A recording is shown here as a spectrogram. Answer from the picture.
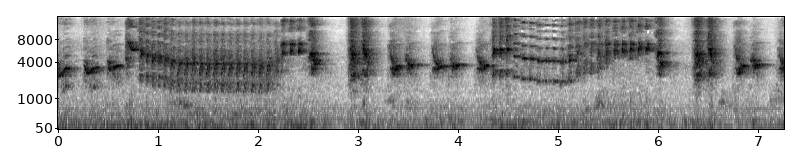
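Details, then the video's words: Long-tailed shrike song for training young shrikes: long buzzy, rapid high trills alternating with sharp whistled notes and short rattles, delivered in varied bursts with brief pauses. "INI BARU MATERI MEWAH BOLO BUAT MASTERAN TROTOL KAMU"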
